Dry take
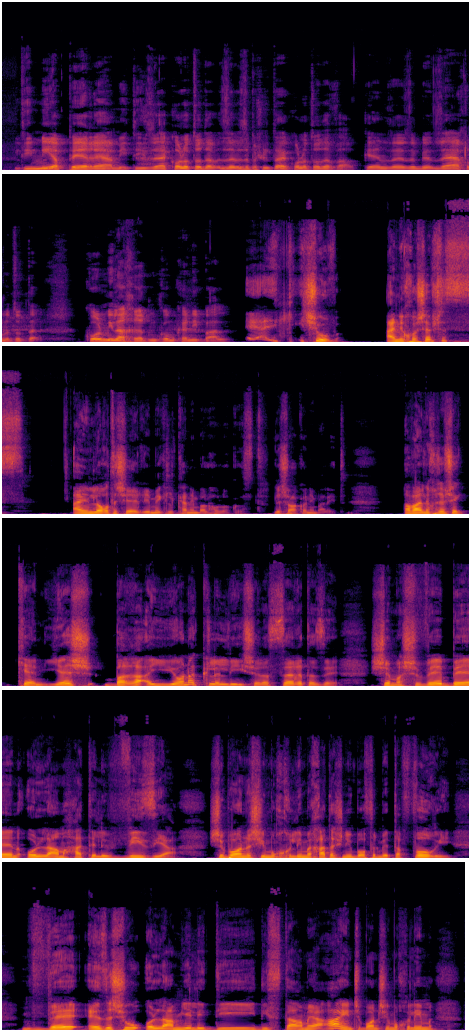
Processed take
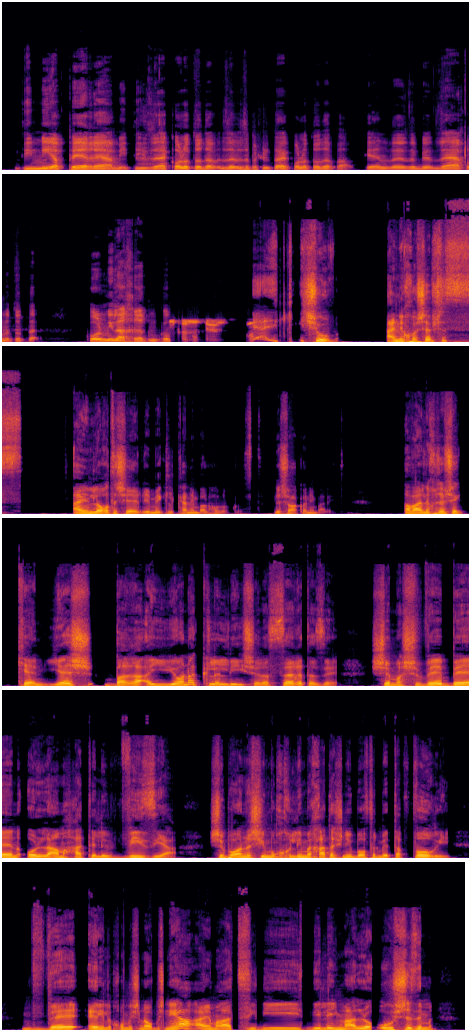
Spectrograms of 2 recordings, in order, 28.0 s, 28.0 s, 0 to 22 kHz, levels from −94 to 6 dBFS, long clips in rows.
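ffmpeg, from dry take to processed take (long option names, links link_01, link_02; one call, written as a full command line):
ffmpeg -i in.wav -filter_complex "[0:a]asettb=1/sr,asplit=3[link_01][link_02][link_03];[link_01]atrim=end=1.714[link_04];[link_02]atrim=start=1.71:end=3.92,asetpts=PTS-STARTPTS,afade=type=in:duration=0.004:curve=qsin,afade=type=out:start_time=2.206:duration=0.004:curve=qsin,equalizer=frequency=9900:width=2.6:gain=-13.5[link_05];[link_03]atrim=start=3.916[link_06];[link_04][link_05]acrossfade=duration=0.004:curve1=hsin:curve2=qsin[link_07];[link_07][link_06]acrossfade=duration=0.004:curve1=qsin:curve2=hsin,asettb=1/sr,asplit=3[link_08][link_09][link_10];[link_08]atrim=end=6.344[link_11];[link_09]atrim=start=6.34:end=7.18,asetpts=PTS-STARTPTS,afade=type=in:duration=0.004:curve=qsin,afade=type=out:start_time=0.836:duration=0.004:curve=qsin,lowpass=frequency=2600:width_type=q:width=0.5098,lowpass=frequency=2600:width_type=q:width=0.6013,lowpass=frequency=2600:width_type=q:width=0.9,lowpass=frequency=2600:width_type=q:width=2.563,afreqshift=-3000[link_12];[link_10]atrim=start=7.176[link_13];[link_11][link_12]acrossfade=duration=0.004:curve1=hsin:curve2=qsin[link_14];[link_14][link_13]acrossfade=duration=0.004:curve1=qsin:curve2=hsin,asplit=3[link_15][link_16][link_17];[link_15]atrim=end=24.302[link_18];[link_16]atrim=start=24.298:end=27.532,asetpts=PTS-STARTPTS,areverse[link_19];[link_17]atrim=start=27.528[link_20];[link_18][link_19]acrossfade=duration=0.004:curve1=hsin:curve2=hsin[link_21];[link_21][link_20]acrossfade=duration=0.004:curve1=hsin:curve2=hsin,anlmdn=0.158,alimiter=level_in=9dB:limit=-1dB:release=50:level=0:latency=1,volume=-1.5dB" out.wav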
